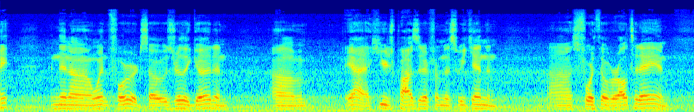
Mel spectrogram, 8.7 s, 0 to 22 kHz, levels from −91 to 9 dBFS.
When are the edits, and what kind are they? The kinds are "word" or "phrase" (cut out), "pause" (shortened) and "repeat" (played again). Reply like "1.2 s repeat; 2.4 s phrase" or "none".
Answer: none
